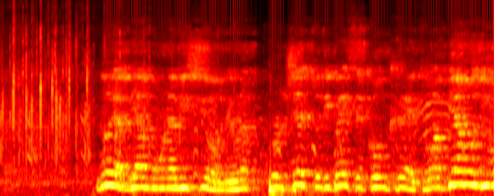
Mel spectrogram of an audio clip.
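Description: A man speaks loudly and with animation into a microphone over loudspeakers.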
